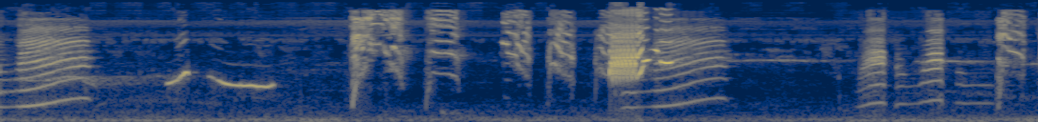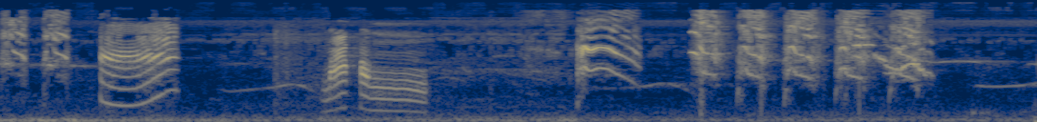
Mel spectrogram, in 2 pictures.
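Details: Pet green ringneck parrot talking: a run of loud, harmonic, speech-like bursts and falling whistled notes in quick clusters, with short pauses, ending in a fast series of sharp syllables.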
